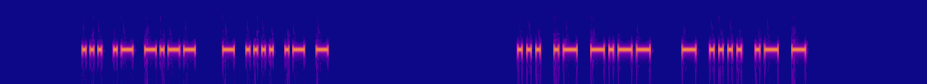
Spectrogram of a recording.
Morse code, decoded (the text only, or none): SAY THAT SAY THAT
